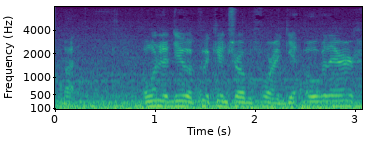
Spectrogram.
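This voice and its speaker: Through loud background noise, a man talks at a fairly quick pace in a dry sound with no echo. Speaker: boat buyer vlogger. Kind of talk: casual vlog chat. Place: car. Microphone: phone near.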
